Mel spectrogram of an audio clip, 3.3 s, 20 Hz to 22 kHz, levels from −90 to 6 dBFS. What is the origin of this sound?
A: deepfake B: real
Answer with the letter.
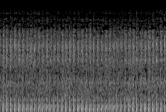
B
